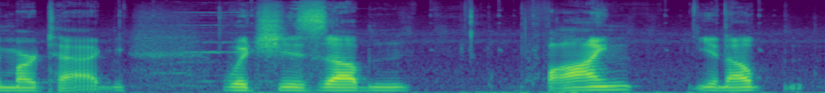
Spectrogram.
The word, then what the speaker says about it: Murtagh: It's Murtagh. I've always pronounced it Murtaugh, but the author is like, no, it's supposed to be Murtagh, which is fine.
